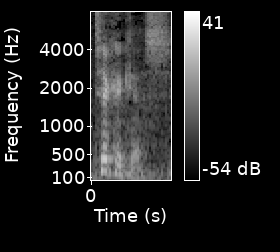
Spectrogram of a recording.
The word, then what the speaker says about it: Tychicus: Now, I almost always pronounce the first name as Tychicus because it's what you do as an American. The Greek is Tychicus.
